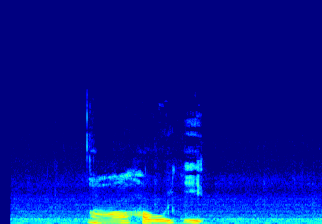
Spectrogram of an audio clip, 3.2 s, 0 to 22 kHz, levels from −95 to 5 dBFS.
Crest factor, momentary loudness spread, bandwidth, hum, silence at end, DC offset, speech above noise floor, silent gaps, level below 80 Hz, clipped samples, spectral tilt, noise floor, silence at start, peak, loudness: 22 dB; 16 LU; 11 kHz; none; 1.2 s; under 0.1%; 26 dB; none; -82 dBFS; under 0.1%; -8 dB/octave; -55 dBFS; 0.75 s; -12 dBFS; -30 LUFS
